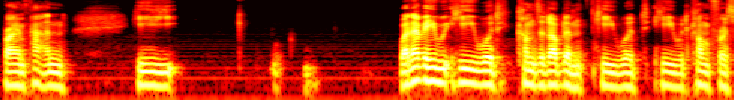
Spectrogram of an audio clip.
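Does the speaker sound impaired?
Yes: stutter; about five times worse when speaking German; here repeated sounds, blocks.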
